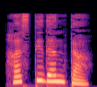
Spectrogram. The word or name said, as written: ಹಸ್ತಿದಂತ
